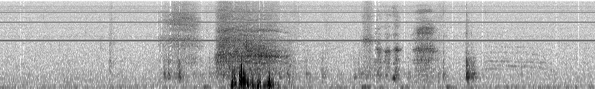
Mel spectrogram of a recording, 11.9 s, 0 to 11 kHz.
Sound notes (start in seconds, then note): 4.3 deep sigh; 7.4 laughs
